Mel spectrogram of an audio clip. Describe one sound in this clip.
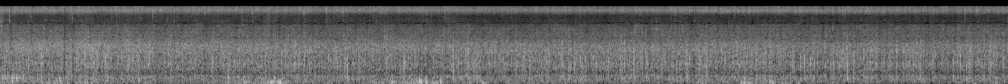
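Rainwater gushes and splashes down a gutter.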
